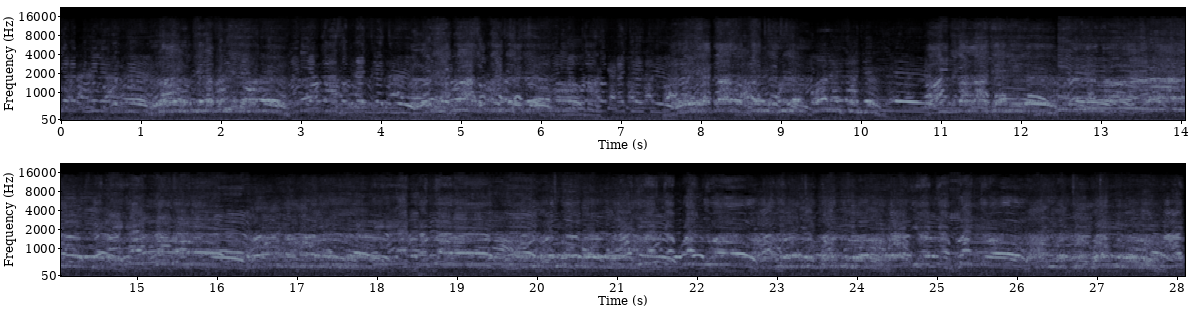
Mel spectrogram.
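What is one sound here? A crowd of men chants and shouts loudly outdoors.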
